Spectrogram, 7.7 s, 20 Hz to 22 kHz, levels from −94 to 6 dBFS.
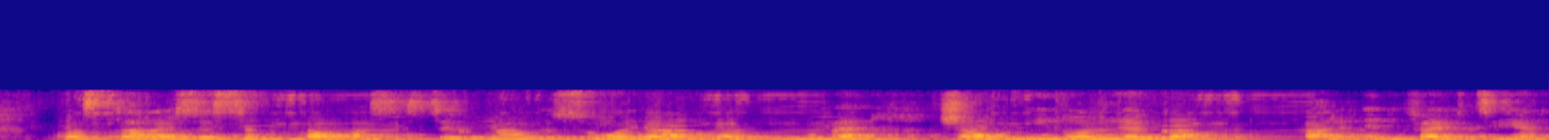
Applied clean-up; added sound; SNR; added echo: neural separator model SepFormer DNS4.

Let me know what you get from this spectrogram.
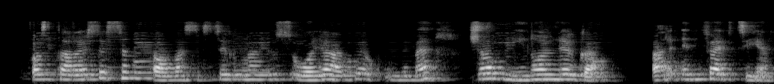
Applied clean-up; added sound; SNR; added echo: neural mask model DeepFilterNet 3.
